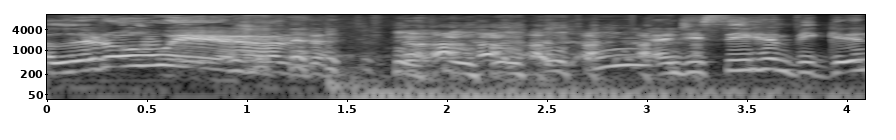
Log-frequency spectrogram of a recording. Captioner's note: everyone laughing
